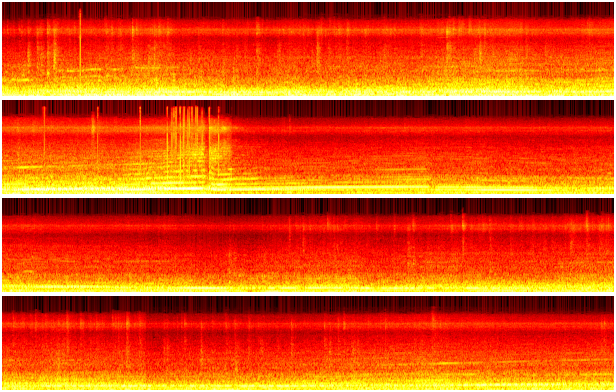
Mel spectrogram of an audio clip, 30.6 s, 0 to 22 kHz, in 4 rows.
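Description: BMW E30's naturally aspirated M30 straight-six under racing load, heard inside the stripped cabin. The engine note climbs hard, then drops in pitch and level about ten seconds in with a short sharp noise at the change. It runs lower for a while and rises again near the end.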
